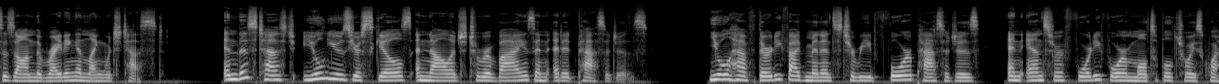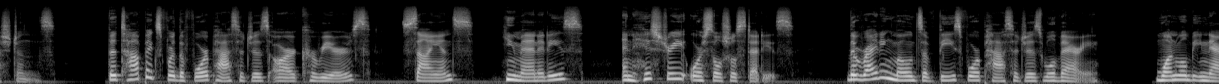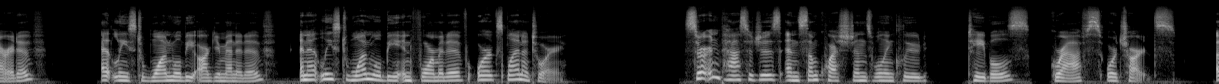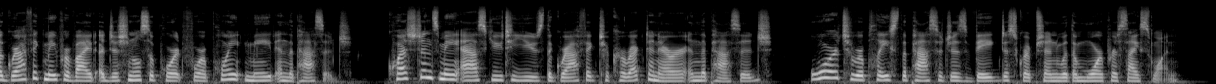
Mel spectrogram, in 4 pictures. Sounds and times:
Speech: 0.0s - 6.5s, 7.1s - 23.2s, 23.8s - 30.1s, 31.2s - 48.4s.

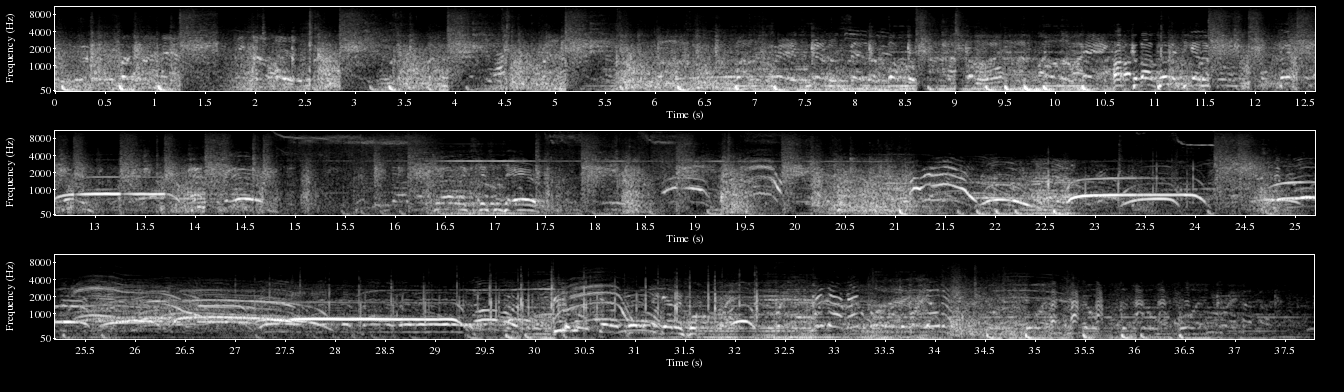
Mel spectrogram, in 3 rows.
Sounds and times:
Speech: 9.1s - 12.6s, 15.8s - 18.4s, 29.7s - 31.8s.

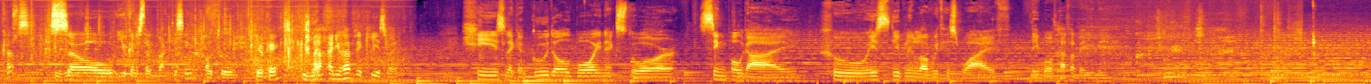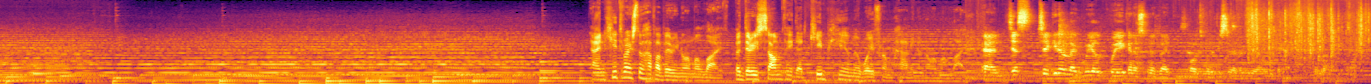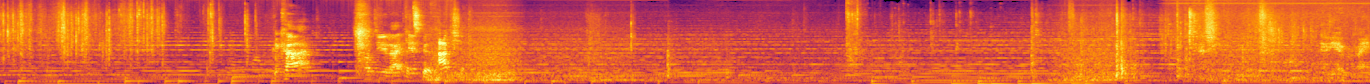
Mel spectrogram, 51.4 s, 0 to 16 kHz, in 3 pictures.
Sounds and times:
Music: 0.0s - 51.4s
Speech: 5.8s - 15.2s, 24.5s - 34.1s, 38.8s - 40.2s, 50.8s - 51.4s.

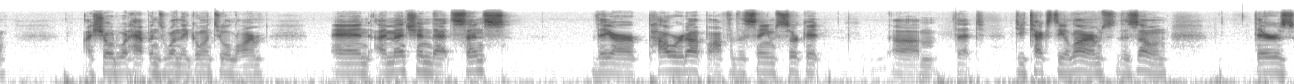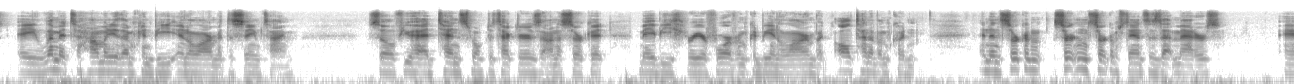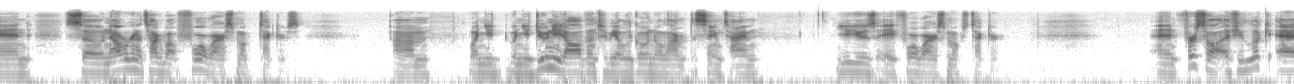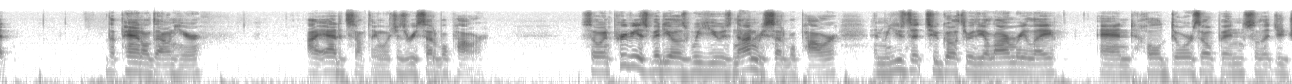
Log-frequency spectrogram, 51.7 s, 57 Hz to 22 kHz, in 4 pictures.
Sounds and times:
Speech: 0.8s - 2.7s, 3.3s - 5.2s, 6.0s - 8.3s, 8.9s - 11.7s, 12.5s - 15.9s, 16.6s - 25.2s, 25.8s - 28.9s, 29.8s - 33.6s, 34.2s - 36.0s, 37.4s - 39.0s, 39.9s - 41.0s, 41.9s - 43.8s, 44.6s - 51.7s.

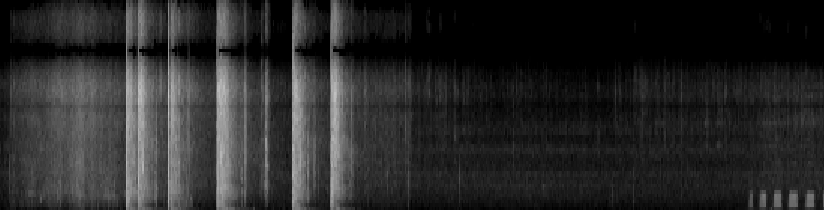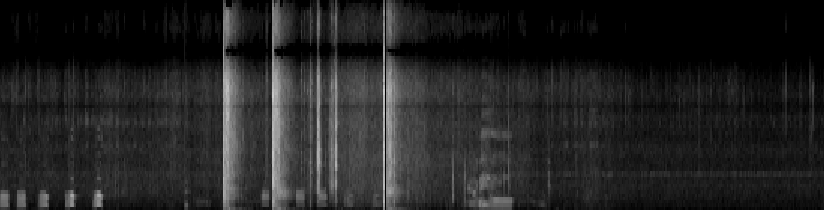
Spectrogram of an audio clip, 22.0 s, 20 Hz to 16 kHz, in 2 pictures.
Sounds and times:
Honk: 10.0s - 12.4s, 14.5s - 16.2s.

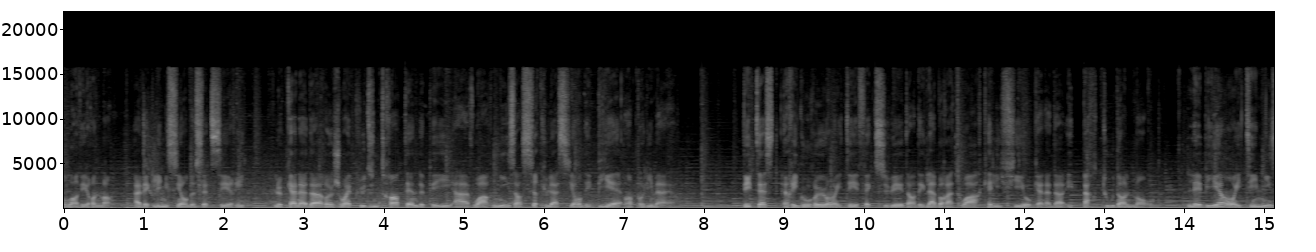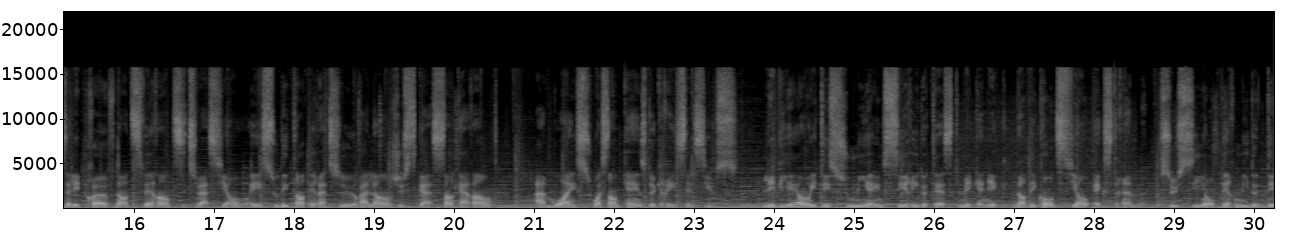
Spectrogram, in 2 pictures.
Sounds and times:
Speech: 0.0s - 7.7s, 8.5s - 30.2s
Music: 0.0s - 30.2s.

